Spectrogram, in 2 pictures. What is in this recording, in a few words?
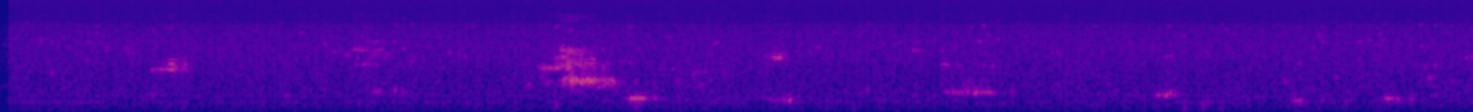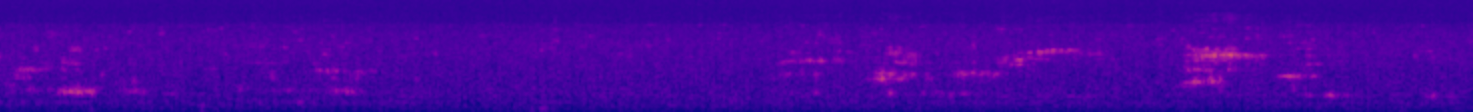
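Boiler Room Voices Crying Out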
